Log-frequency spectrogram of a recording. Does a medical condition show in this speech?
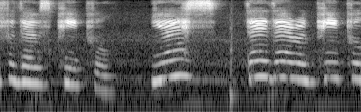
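Yes: cerebral palsy.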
